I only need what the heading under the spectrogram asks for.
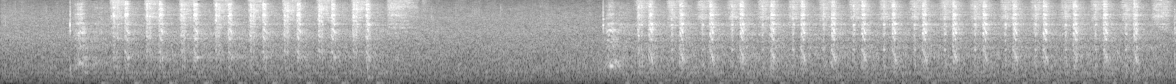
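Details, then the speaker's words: Broken Yamaha four-wheeler, on a jump box with fuel turned to reserve: two bursts of quick, even cranking, about two turns a second, with no catch; owner suspects no fuel is reaching the carb; cranks but will not start. "I wonder if we're even getting fuel to the carb."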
